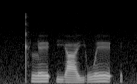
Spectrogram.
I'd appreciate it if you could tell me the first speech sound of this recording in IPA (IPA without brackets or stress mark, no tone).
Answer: kʰ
